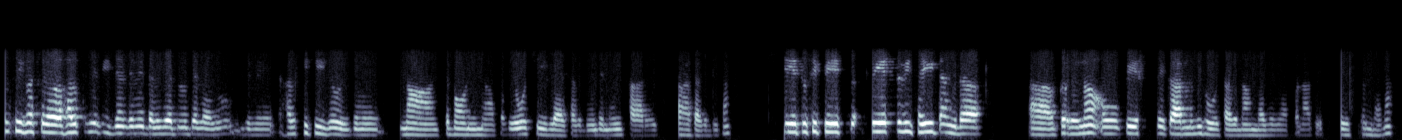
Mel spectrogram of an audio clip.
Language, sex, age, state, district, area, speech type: Punjabi, female, 30-45, Punjab, Muktsar, urban, conversation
